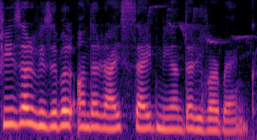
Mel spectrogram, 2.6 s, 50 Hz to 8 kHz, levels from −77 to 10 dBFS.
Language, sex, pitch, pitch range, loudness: English, female, 230 Hz, 210-270 Hz, -16 LUFS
